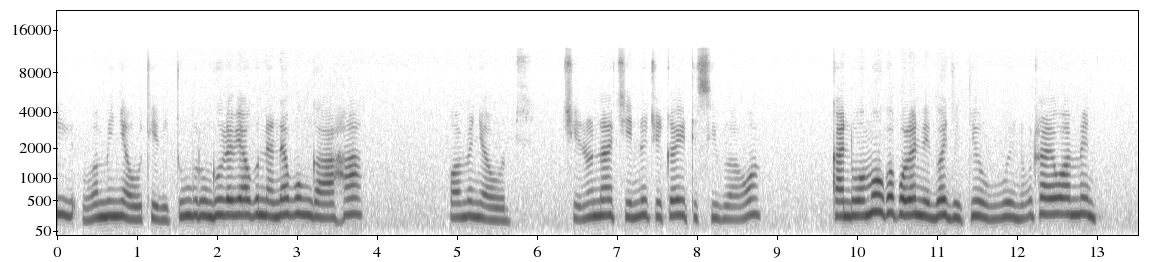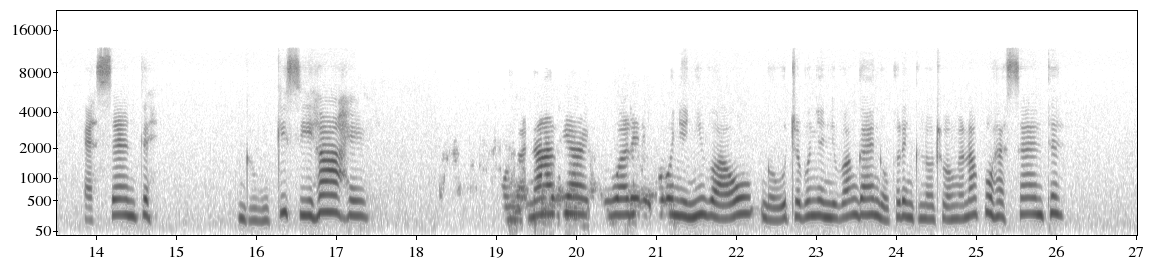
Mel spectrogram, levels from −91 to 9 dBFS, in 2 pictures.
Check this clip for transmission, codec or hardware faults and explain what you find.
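Two related echo-control faults occur in a cluster between about 18.3 s and 21.2 s of this speech clip, heard over a call path whose audio stops near 12 kHz. Its coding character fits an Opus stream at around 24 kbps.

The first fault is the other side's voice leaking through, at 18.27–18.74 s, 18.97–19.31 s, 19.76–19.81 s and 20.16–20.33 s. A faint second voice sits roughly 20 to 25 dB under the main talker. It comes in short scraps. The likely cause is the far end playing on a loudspeaker, with residual echo getting past the canceller into the microphone.

The second fault is speech suppressed in double talk, at 19.02–19.44 s, 19.74–19.87 s, 20.33–20.44 s and 20.75–21.16 s. The talker's level dips by roughly 10 dB in most spots and by about 20 dB in the first, so the voice sounds pushed back. These dips overlap or closely follow the leaked voice. That pattern likely means the echo suppressor mistook simultaneous talk for echo and attenuated the whole signal.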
